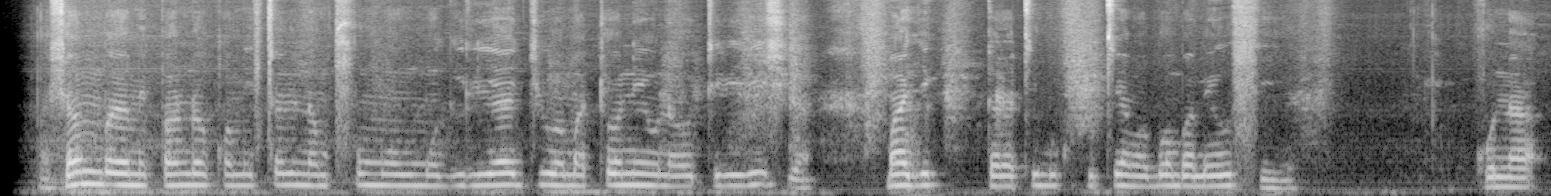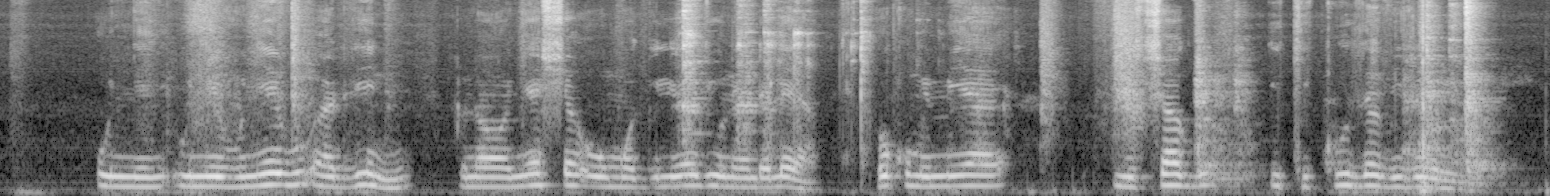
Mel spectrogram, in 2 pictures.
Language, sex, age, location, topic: Swahili, male, 25-35, Nairobi, agriculture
